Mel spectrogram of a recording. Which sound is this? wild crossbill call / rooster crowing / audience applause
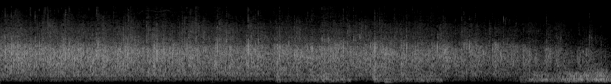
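audience applause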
